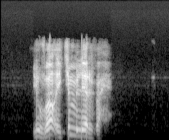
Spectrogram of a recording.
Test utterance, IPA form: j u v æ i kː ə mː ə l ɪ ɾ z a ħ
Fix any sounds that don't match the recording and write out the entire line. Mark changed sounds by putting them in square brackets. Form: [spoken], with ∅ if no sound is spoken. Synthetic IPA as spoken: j u v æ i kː ə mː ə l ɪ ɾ [v] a ħ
